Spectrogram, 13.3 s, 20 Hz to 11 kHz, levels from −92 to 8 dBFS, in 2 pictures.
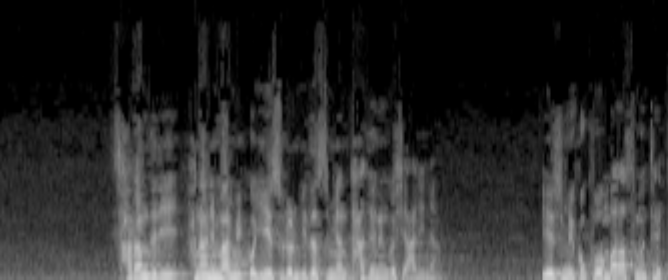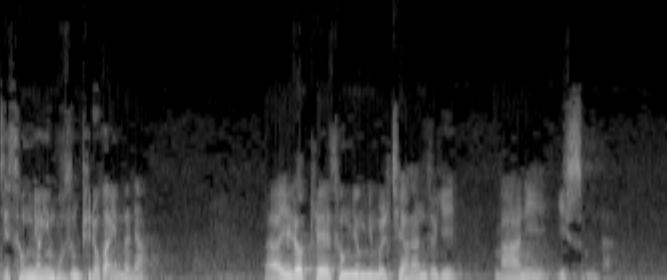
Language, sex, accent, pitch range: Korean, male, native, 175-270 Hz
